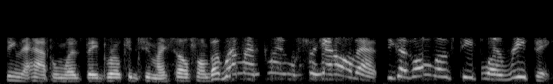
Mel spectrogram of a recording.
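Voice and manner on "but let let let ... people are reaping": preaching. Real, not acted. Shifts into preaching mode.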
